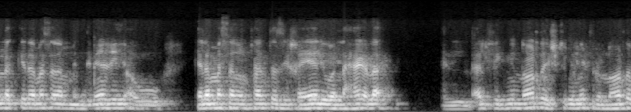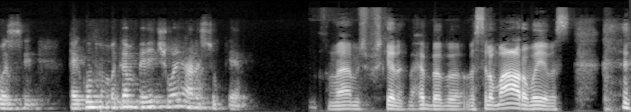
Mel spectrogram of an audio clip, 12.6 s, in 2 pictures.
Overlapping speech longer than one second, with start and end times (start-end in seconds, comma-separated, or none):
none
